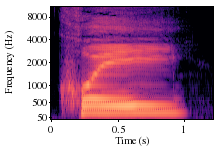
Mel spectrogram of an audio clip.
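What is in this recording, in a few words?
"kui", Chinese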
